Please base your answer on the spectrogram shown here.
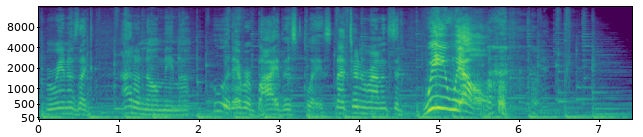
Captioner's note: laughs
